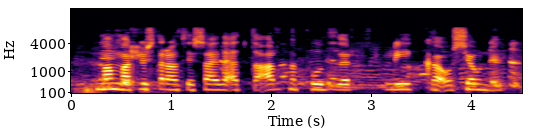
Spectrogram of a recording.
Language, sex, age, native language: Icelandic, female, 13, Icelandic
